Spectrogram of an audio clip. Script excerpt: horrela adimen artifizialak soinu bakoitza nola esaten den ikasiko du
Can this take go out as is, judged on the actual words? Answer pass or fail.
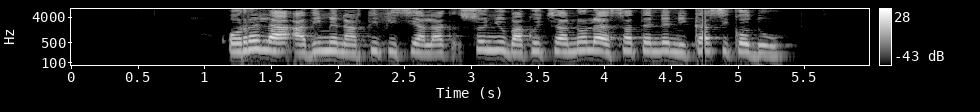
pass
